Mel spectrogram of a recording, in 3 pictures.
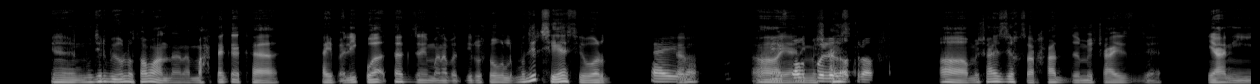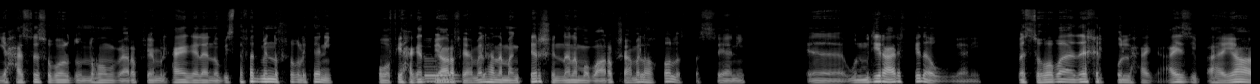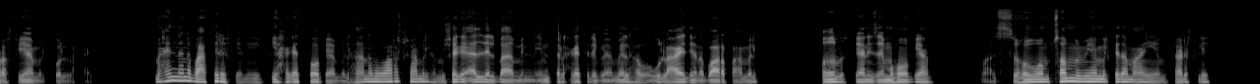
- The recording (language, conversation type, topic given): Arabic, advice, إزاي تتعامل لما ناقد أو زميل ينتقد شغلك الإبداعي بعنف؟
- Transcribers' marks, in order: tapping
